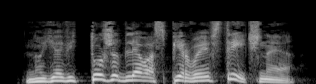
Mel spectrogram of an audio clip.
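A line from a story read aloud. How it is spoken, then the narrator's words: Subdued exclamation. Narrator (Russian): Уже с куда меньшим запалом воскликнула Надя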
